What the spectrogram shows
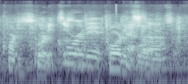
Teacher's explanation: there's like a D instead of a T when you pronounce it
